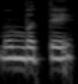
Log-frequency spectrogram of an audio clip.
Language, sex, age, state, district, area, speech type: Malayalam, female, 30-45, Kerala, Palakkad, rural, read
